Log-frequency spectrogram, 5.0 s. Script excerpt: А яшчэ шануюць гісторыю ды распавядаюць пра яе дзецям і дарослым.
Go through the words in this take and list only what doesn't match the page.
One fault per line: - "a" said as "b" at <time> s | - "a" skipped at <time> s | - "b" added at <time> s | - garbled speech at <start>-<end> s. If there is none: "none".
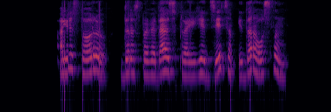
- "яшчэ шануюць" skipped at 0.9 s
